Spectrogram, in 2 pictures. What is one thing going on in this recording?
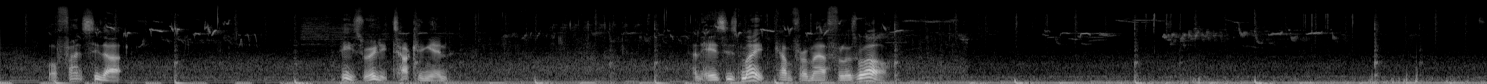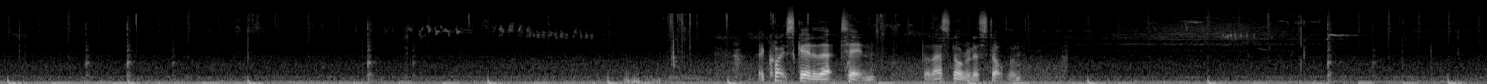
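A crow's beak pecks and taps on paving stones close by.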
